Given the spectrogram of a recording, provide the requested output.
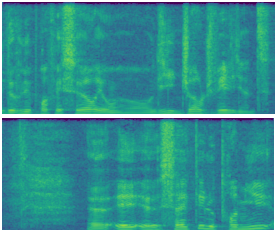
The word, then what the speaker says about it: Vaillant: Les premiers travaux qui ont été faits à Harvard par George Vaillant. Ça se prononce comme ça en américain, mais c'est sûrement un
